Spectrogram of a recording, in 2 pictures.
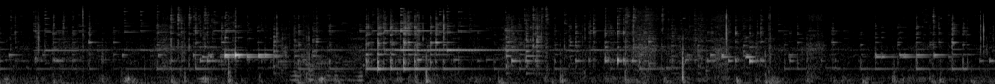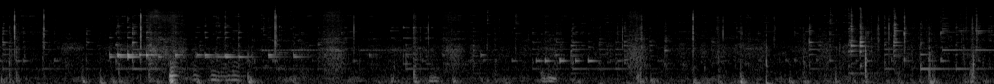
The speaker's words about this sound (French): Merci, donc c'était les cloches des rennes des campements de nomades de Sibérie.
